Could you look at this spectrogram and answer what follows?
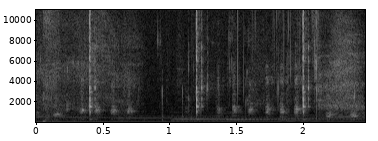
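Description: Chickens in Minecraft, adults and babies penned in a semi-automatic cooking farm, give short repeated clucks and chirps, several spaced bursts over a faint low hum.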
